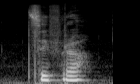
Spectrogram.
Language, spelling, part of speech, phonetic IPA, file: Czech, cifra, noun, [ˈt͡sɪfra], Cs-cifra.ogg
- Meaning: digit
